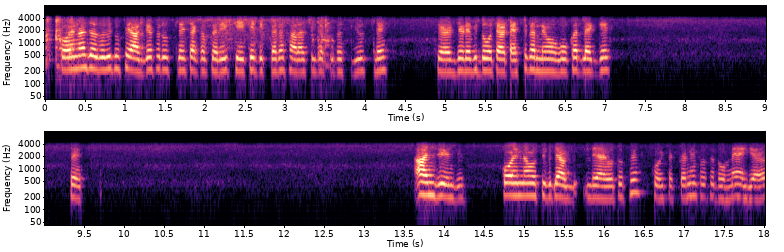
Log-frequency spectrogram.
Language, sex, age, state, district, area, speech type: Dogri, female, 18-30, Jammu and Kashmir, Samba, urban, conversation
